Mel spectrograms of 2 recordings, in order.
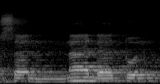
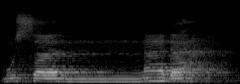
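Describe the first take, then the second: First: The word ends with a full 'tun' ending. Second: The word ends with a soft h sound. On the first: The speaker calls it wrong. "jangan dibaca musannadatun" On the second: The speaker calls it right. "kita wakafkan sehingga cara membacanya cukup dengan musannadah"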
